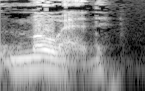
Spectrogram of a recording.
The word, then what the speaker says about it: moed: And the word there is moed, M-O-A-D. I don't know how they pronounced it, but we pronounce it moed is how it's pronounced.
